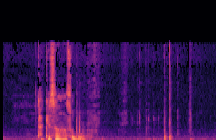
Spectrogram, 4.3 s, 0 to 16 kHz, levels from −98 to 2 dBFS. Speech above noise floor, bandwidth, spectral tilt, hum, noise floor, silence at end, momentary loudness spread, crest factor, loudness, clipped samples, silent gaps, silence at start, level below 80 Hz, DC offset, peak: 32 dB; 11.5 kHz; -4.5 dB/octave; none; -56 dBFS; 0.45 s; 27 LU; 22 dB; -26 LUFS; under 0.1%; none; 0.75 s; -50 dBFS; under 0.1%; -8 dBFS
